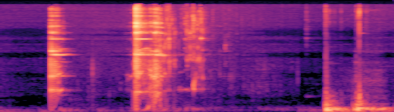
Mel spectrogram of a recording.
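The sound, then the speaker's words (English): Whiskey is poured from a bottle into a clean Glencairn nosing glass in a few short splashing bursts with a bright clink, then a heavier splattering pour that spills about a quarter ounce, with no talking. “So let's go for a pour.”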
